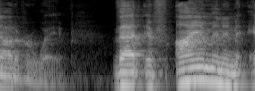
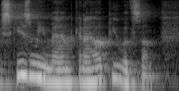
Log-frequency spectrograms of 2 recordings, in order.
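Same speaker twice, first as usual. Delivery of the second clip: mild, unthreatening, a little softer and gentle; 3 semitones higher than usual. Showing the different voice adopted to seem less dangerous: a little bit softer voice. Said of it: "I'll sound a little bit softer like this".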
